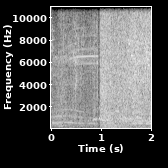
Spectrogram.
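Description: Metal crunches and glass shatters in a car crash.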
